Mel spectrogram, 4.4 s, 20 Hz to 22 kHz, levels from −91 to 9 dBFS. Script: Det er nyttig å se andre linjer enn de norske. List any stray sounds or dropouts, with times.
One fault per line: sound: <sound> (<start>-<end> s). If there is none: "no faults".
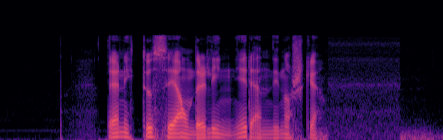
no faults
